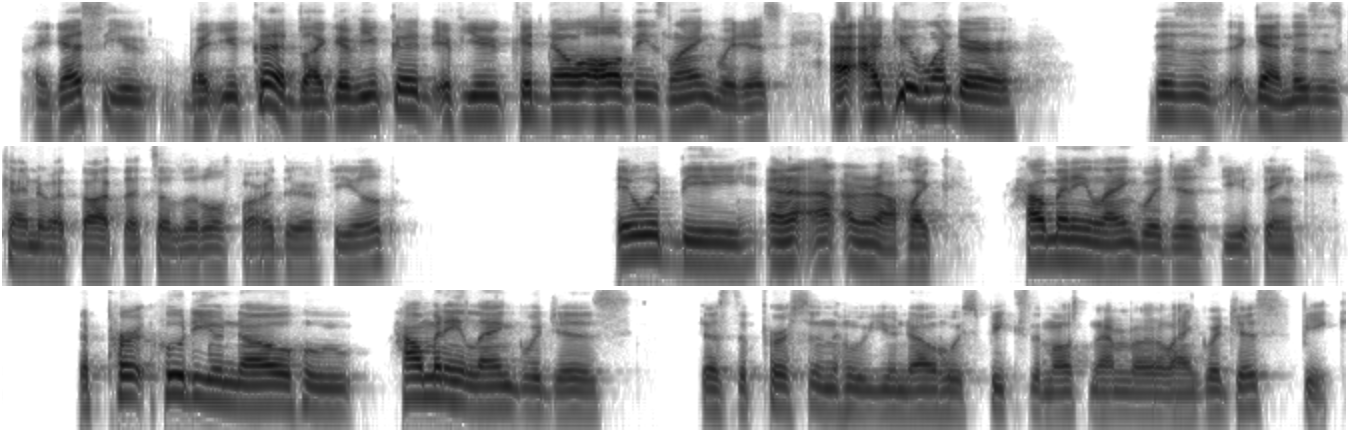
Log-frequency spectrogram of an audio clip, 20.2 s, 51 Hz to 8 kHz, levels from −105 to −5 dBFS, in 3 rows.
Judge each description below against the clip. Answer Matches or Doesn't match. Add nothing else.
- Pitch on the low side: Matches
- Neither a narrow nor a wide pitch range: Matches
